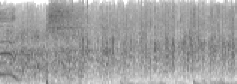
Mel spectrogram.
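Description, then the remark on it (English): Dense, steady applause from a crowd, added as a sound effect, fills the whole stretch, a continuous wash of many hands clapping with a faint cheer or two mixed in. “Obviously, we added the applause.”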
